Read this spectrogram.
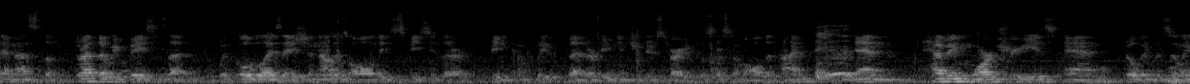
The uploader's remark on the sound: A keynote I gave on March 20, 2019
